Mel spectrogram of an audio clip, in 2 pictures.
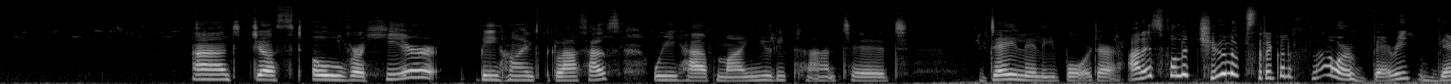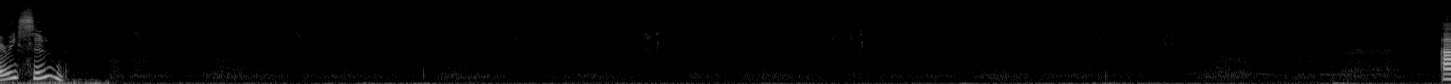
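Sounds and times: faint bird chirps: 0:20.8 - 0:23.3, 0:25.2 - 0:29.0.

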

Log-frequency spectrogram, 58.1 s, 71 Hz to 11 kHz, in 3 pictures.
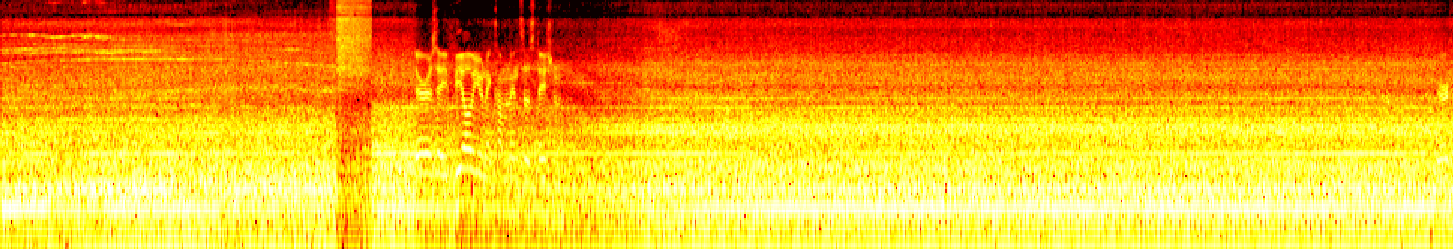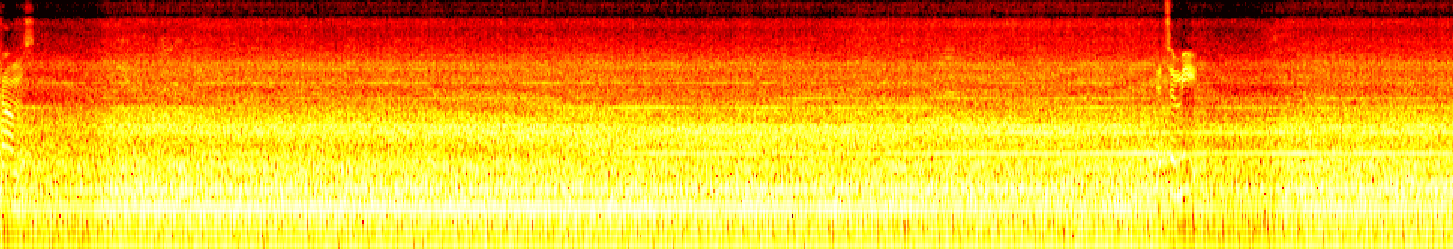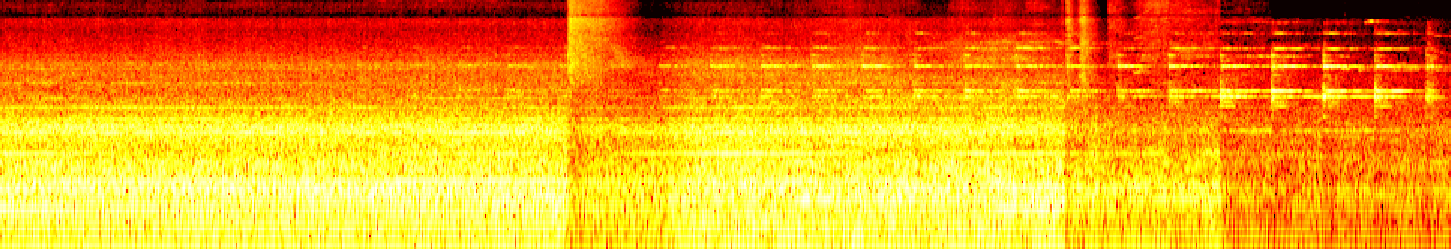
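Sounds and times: diesel locomotive idling: 0:00.0 - 0:58.0.

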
